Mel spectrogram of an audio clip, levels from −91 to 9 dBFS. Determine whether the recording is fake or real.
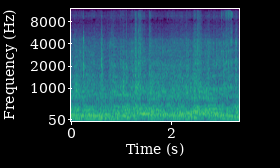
fake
